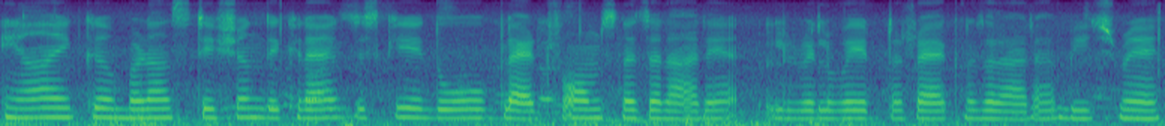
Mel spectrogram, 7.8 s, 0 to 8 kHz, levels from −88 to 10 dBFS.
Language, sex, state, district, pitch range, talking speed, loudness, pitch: Hindi, female, Uttar Pradesh, Deoria, 195-215 Hz, 175 wpm, -20 LUFS, 205 Hz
